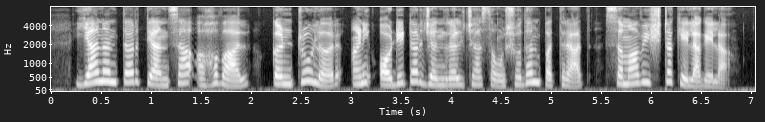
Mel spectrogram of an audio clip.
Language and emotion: Marathi, neutral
